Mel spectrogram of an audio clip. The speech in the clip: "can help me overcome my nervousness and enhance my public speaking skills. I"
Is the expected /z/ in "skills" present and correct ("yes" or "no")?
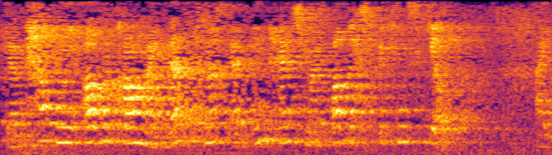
no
